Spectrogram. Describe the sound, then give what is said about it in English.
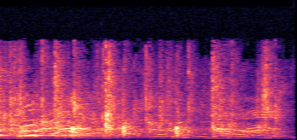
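Scattered, soft hand claps, a few uneven claps mixed with a murmur of voices and light crowd noise. “You got some nerve to be clapping up here.”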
